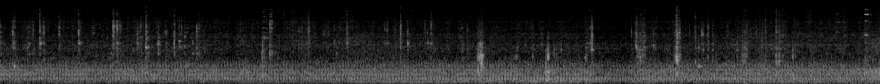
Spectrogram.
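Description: Scattered light metal clicks and clinks of a spanner and drill press parts being handled and fitted during assembly, over a steady background hum.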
